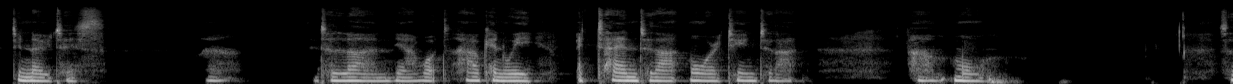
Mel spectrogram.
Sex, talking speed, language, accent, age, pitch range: female, 100 wpm, English, British, 30-49, 170-190 Hz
